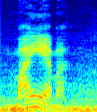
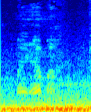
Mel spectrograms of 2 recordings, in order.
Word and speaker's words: Miami: Pronounced Miami. Took me the hardest. Took me a long time to ever get used to that. How people say Miami. Miami.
